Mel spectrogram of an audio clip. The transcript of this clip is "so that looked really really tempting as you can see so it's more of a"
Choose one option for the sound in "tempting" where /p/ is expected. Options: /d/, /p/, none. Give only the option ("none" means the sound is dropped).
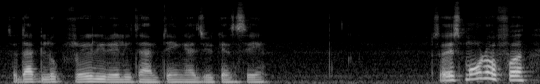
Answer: none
